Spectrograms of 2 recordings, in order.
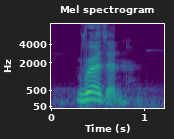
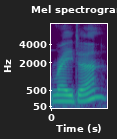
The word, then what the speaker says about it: Roden: Okay, so we've got Roden, my bat, not Raiden.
